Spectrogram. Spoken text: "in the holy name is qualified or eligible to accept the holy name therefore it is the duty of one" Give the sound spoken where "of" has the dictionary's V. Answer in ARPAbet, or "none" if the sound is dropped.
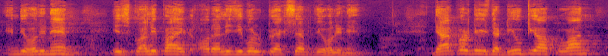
P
